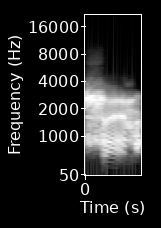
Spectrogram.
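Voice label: "SAM", English; UK; DCS; Allied Flight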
